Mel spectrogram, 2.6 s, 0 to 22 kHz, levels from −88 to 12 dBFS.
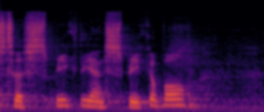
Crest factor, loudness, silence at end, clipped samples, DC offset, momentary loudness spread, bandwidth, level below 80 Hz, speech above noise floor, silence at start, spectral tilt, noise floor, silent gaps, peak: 18 dB; -33 LUFS; 0.1 s; under 0.1%; under 0.1%; 7 LU; 15.5 kHz; -64 dBFS; 24 dB; 0 s; -4 dB/octave; -57 dBFS; none; -16 dBFS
